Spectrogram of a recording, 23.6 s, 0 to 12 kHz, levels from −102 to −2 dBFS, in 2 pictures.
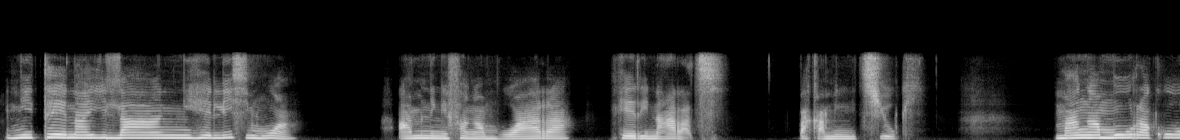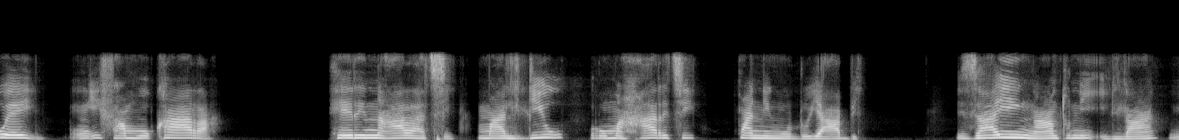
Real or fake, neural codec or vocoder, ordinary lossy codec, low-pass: real; none; none; 7.2 kHz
